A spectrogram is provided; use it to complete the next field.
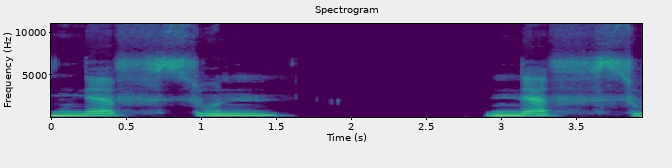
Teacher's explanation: ایک تو نون، فا، سین دونوں تینوں ہی حروف باریک ہیں تو ان کو باریک ہی رکھنا ہے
